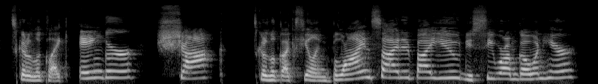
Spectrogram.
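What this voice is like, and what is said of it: Loud, excited yelling. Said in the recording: “I'm yelling, aren't I? Sorry. I got so excited.”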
